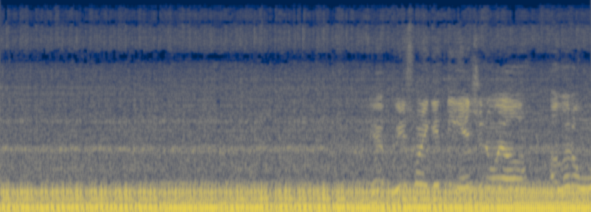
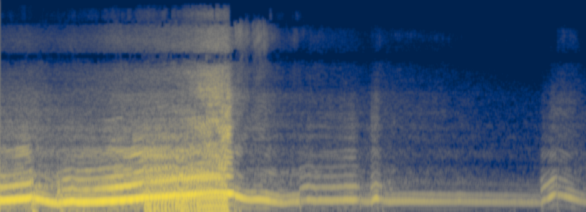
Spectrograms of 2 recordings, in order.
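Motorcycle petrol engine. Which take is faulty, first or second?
second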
